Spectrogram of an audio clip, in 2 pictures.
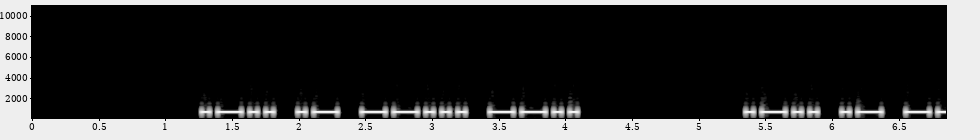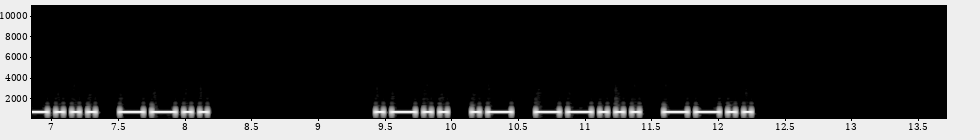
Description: Morse code, heard as a keyed tone, about 20 wpm, 700 Hz. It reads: LA7Z LA7Z LA7Z
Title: DXCC-100 Call Signs - 4 Characters - Repeated 3x - 20wpm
